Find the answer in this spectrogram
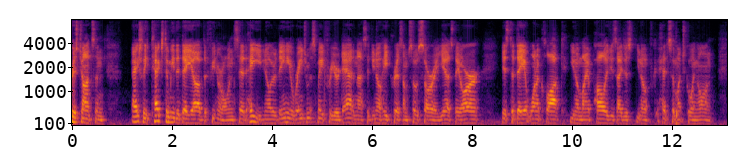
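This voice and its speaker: A man with an American accent talks at a very fast pace in a medium pitch, his intonation fairly even and his tone bright and sharp. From US South. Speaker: men's ministry leader. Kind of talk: devotional talk. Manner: casual.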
